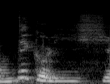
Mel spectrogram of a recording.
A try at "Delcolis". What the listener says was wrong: Ok, c'est se prononce Delcolis, il y a un L. Delcolis. Oui, mais il y a un L.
